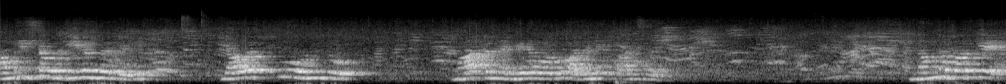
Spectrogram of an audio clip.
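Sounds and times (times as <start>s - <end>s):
woman speaking over a microphone: 0.0s - 1.6s, 2.2s - 3.8s, 4.5s - 6.7s, 9.1s - 10.0s
faint crowd voices: 0.0s - 10.0s.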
